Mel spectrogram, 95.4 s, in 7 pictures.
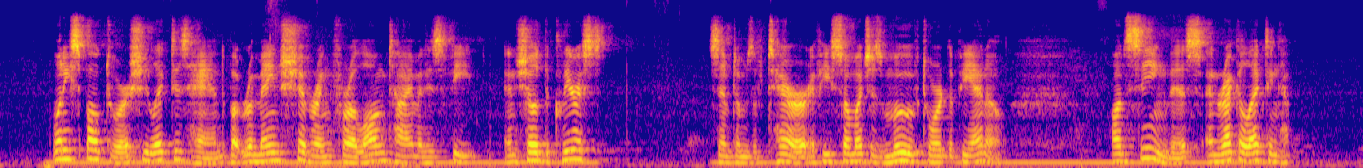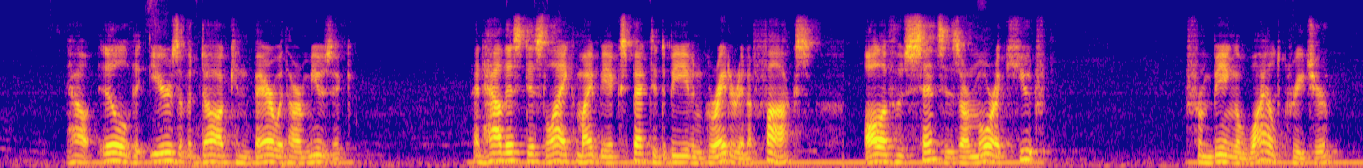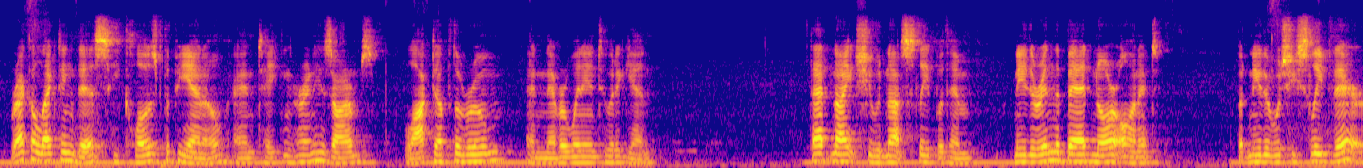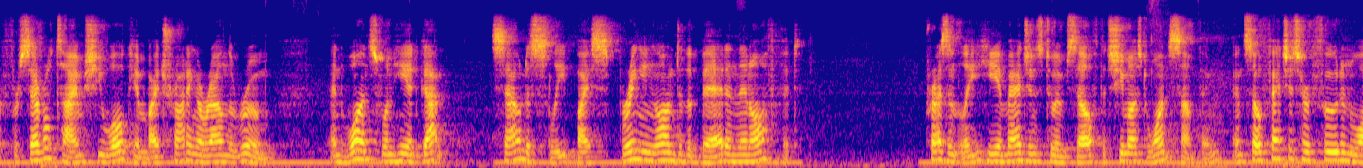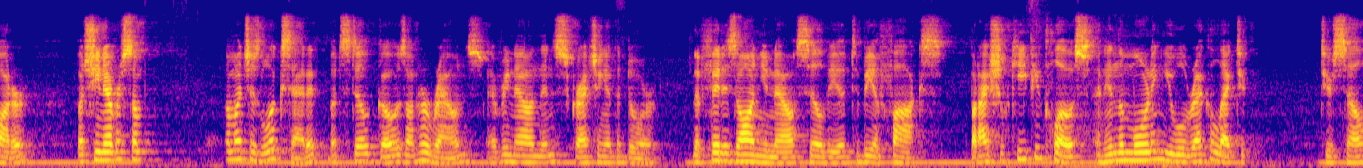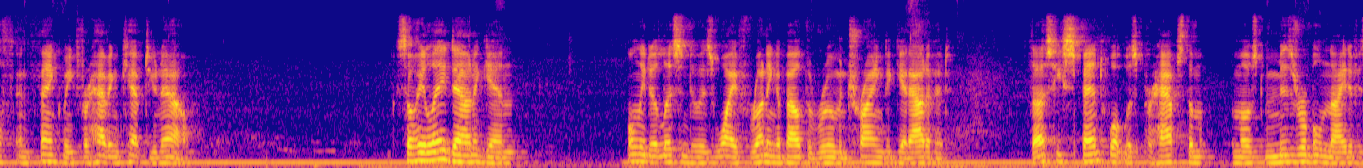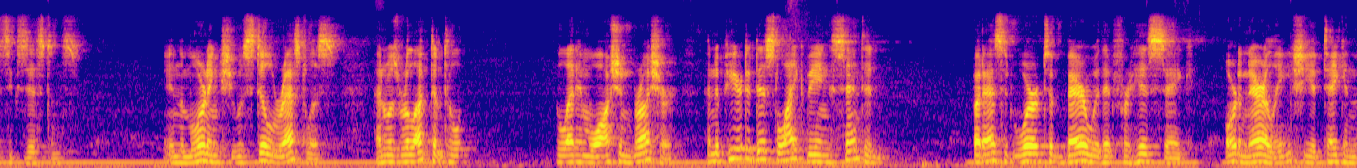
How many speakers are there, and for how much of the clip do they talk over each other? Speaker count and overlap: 1, no overlap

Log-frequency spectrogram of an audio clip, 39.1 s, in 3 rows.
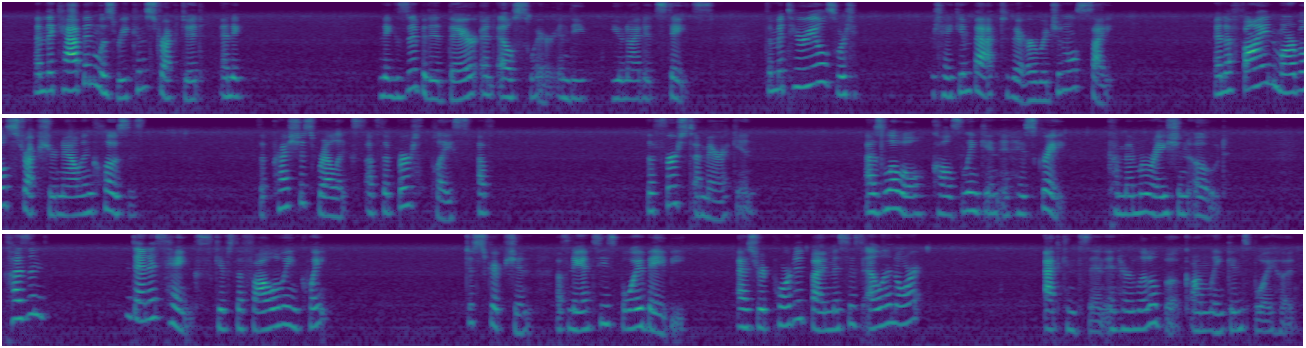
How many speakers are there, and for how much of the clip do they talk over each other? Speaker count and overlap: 1, no overlap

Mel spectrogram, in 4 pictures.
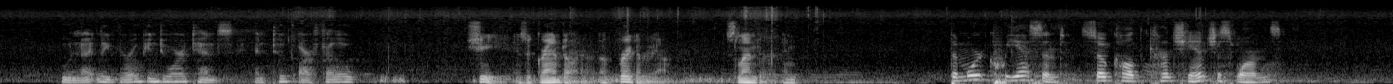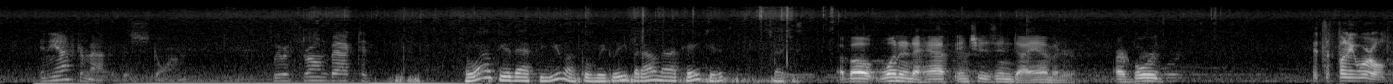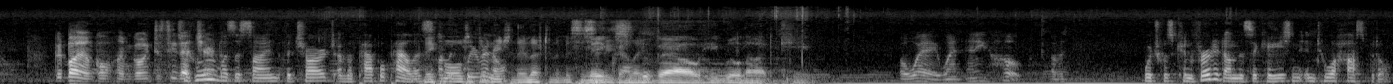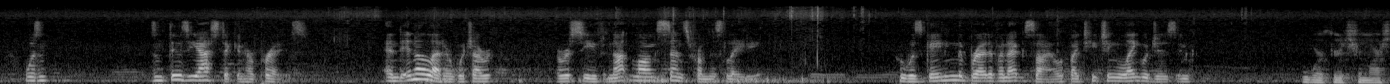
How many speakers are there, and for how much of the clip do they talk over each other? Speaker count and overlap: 10, about 6%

